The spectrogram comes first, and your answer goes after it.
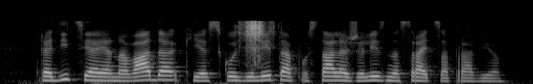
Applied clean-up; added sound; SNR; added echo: none; Cutlery, silverware; -4 dB; none.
